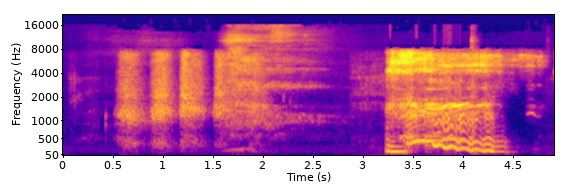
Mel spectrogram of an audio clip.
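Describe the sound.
A person does a vocal horse neigh: a few quick breathy huffs, then a loud, wavering whinny that trembles and slides downward for about a second before cutting off.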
